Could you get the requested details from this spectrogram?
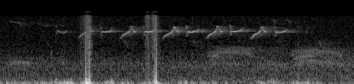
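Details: At a Loch of Lowes nest webcam in Scotland, a female osprey responds to her mate's skydance display with a rapid string of high, rising whistled chirps. Two loud knocks sound near the start.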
